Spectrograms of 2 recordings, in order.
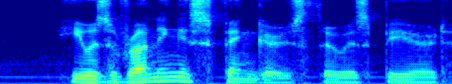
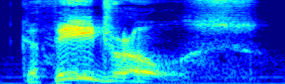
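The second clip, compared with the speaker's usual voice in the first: drawn-out, much louder blind man's voice; 6 semitones higher, 12 dB louder, much slower than usual. Acted. Blind man musing aloud to his host, slow and loud. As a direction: stretch the word out slowly and loudly as the blind man. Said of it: "the blind man said".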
